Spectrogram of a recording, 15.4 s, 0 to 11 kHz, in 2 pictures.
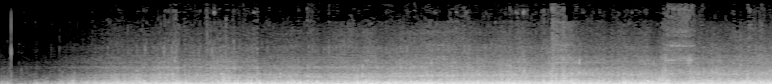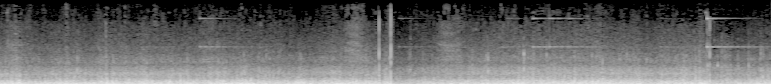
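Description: Wind rushing over the microphone of a bike-mounted camera as a bicycle descends at about 65 km/h, a loud, steady rush that swells up over the first second or two.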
